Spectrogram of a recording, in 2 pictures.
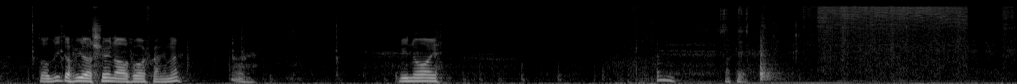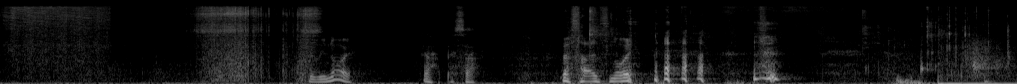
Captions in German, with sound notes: So sieht doch wieder schön aus, Wolfgang, ne? Wie neu! (Sprüh Geräusche!) Ist ja wie neu! Ja, besser. Besser als neu (Ha Ha)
